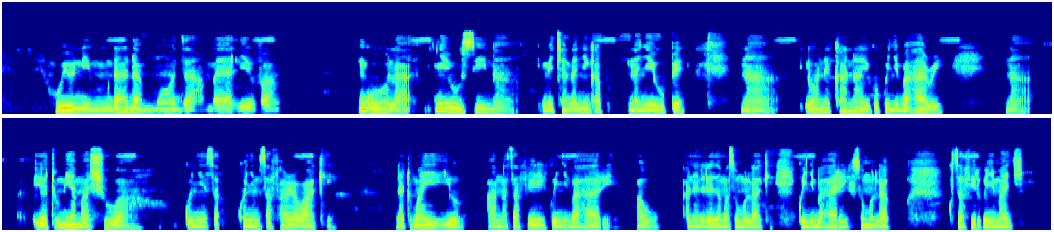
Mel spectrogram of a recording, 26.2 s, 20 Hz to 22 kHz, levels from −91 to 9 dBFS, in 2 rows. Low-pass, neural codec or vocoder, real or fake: 7.2 kHz; none; real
